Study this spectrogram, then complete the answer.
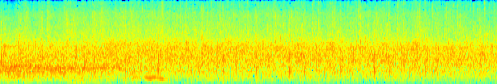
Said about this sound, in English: So they were applauding my sharp ears, I hope.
